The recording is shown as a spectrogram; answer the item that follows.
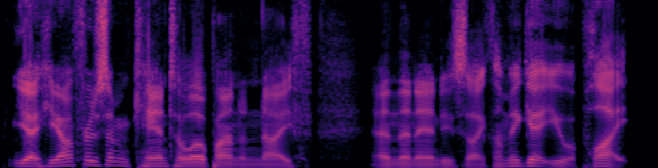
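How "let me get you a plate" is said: put-on speaking in an Australian accent. Retelling a scene where Andy offers Ollie a plate: Andy's Australian accent. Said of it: "in his Australian accent".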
